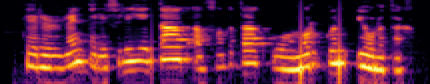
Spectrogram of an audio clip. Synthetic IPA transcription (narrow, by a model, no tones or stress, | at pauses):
θejɾɛɾʏrejnt̪aɾɪfɾiːjɪt̪aːɣa̰ðfɔkat̪aːɣɔɣaðmɔɾkʏnjowlat̪ax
